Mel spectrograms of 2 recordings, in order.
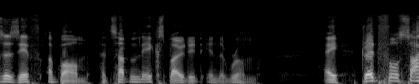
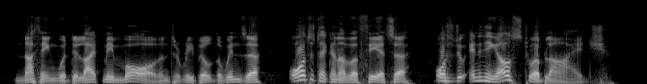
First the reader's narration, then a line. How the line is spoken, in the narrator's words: he said cheerfully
